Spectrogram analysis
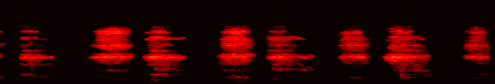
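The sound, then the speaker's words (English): Shallow, rapid chest breathing through the mouth, demonstrating fight-or-flight breathing: many quick, evenly spaced, breathy puffs in a steady rhythm, fairly faint, with no talk. “our breath gets shallow. So we breathe in our chest and maybe even through our mouth. And it could look something like this.”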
